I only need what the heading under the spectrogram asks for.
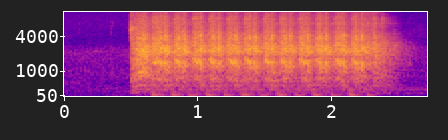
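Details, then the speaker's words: Honda VF1000F revival after a new starter clutch was installed: brisk, even cranking with steady compression beats, not firing, fuel supply uncertain, oil pressure present; normal starter cranking. "go. Spins over way better. That's a new starter clutch. Don't know if it's got any fuel."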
